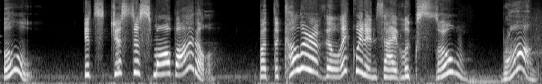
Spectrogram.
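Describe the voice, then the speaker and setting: A woman voicing a tiny, excitable, childlike fairy companion in a video game, skittish, chatty and dramatic. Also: slow, faint music behind, full character voice. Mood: wary. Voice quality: squeaky, childlike. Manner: refers to self in third person, dramatic. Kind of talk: video game character acting.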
